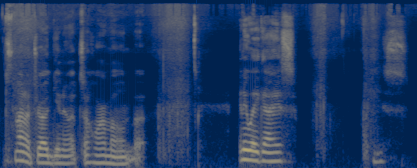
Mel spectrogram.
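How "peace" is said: soft whispered goodbye; whispering. Real, not acted. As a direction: whisper it, drifting off. Whispered sleepy sign-off.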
